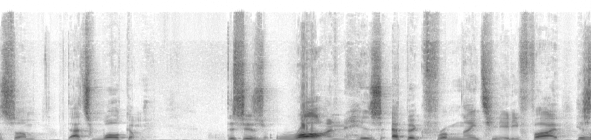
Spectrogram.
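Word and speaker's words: 乱: of the film is pronounced Ron not ran because it's a Japanese word it's Japanese word that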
